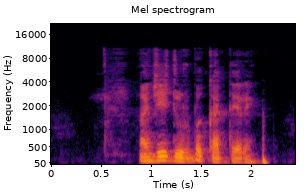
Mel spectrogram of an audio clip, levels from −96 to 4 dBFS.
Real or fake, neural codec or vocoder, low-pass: real; none; 10.8 kHz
